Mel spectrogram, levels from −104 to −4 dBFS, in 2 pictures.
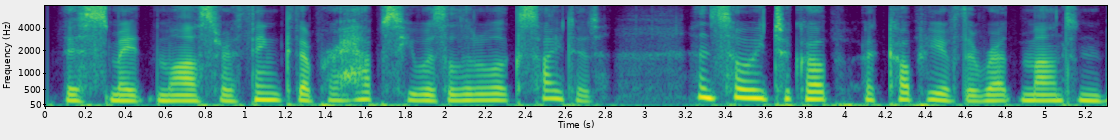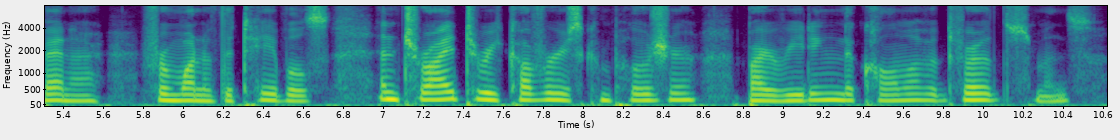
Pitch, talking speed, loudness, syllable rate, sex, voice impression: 185 Hz, 230 wpm, -19 LUFS, 6.7 syllables/s, female, feminine, adult-like, clear, fluent, slightly raspy, intellectual, elegant, strict, sharp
